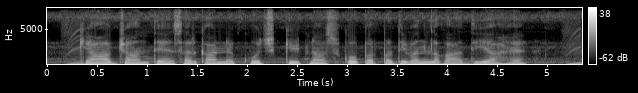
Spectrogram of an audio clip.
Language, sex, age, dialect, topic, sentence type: Hindi, male, 18-24, Hindustani Malvi Khadi Boli, agriculture, statement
